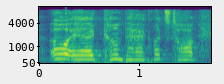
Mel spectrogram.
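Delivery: high, pleading mock call; calling after someone. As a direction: re-enact begging someone to come back. Acted calling after fleeing partner.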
